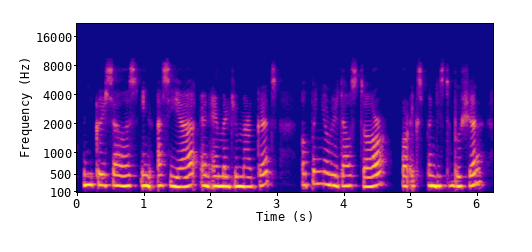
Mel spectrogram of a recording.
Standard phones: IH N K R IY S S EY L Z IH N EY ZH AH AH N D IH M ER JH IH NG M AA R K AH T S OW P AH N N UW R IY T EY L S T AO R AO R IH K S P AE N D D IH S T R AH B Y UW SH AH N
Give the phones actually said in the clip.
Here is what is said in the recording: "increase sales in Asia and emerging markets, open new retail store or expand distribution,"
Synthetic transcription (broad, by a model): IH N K R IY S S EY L S IH N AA S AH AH N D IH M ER JH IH M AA R K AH T S OW P AH N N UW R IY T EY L S T AO R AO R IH K S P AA N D D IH S T R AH B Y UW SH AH N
